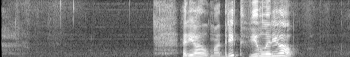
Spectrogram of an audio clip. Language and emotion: Russian, positive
